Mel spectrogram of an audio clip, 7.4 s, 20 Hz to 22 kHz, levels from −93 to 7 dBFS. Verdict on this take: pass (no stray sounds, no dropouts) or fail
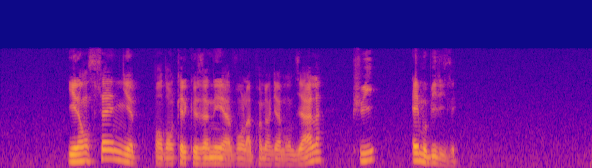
pass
